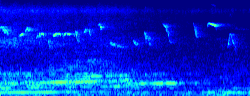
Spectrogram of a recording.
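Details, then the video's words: Javan grey-throated white-eye, a tutor recording for chatter (ngriwik) training with a loud, open voice: high thin whistled notes and short descending slurs, irregular, with a low steady hum underneath. "terapi ngriwik buat burung opior jawa/cak gentong | suara ngeplong"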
